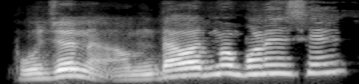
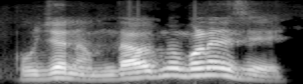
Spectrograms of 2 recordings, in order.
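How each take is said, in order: First: It is said as a question. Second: It is said with surprise.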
